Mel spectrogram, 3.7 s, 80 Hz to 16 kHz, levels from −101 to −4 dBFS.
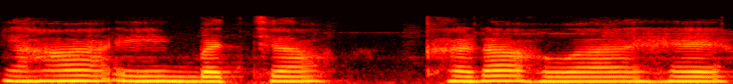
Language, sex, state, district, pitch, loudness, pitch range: Hindi, female, Uttar Pradesh, Ghazipur, 210 Hz, -33 LUFS, 200-220 Hz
